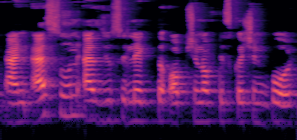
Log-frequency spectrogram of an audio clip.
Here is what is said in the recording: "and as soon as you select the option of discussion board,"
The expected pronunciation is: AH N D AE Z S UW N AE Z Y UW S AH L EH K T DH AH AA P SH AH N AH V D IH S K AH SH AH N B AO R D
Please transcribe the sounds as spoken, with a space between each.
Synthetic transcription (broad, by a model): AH N D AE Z S UW N AE Z Y UW S AH L EH K T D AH AA P SH AH N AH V D IH S K AH SH AH N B AO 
